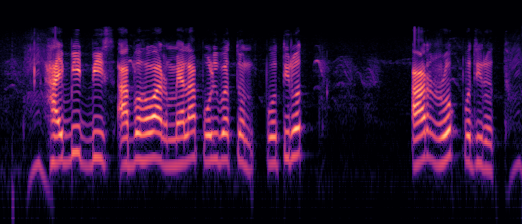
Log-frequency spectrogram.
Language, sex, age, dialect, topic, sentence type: Bengali, male, 18-24, Rajbangshi, agriculture, statement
